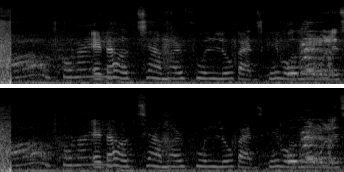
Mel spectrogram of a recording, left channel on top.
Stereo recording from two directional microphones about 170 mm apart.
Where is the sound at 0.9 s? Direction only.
Centre (ahead or behind).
